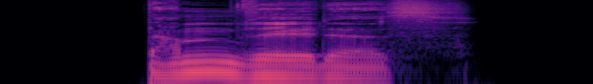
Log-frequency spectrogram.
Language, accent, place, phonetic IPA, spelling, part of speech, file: German, Germany, Berlin, [ˈdamvɪldəs], Damwildes, noun, De-Damwildes.ogg
- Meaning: genitive singular of Damwild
